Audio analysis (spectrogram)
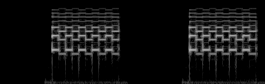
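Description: A telephone rings twice, each bright electronic trill lasting under a second with a short pause between, loud with no voices.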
